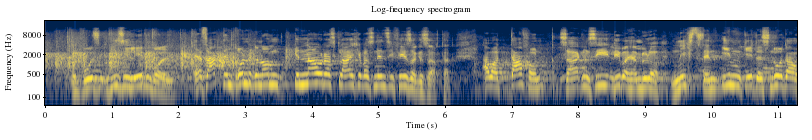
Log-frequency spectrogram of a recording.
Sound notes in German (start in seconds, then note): 0.0 Beifall SPD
